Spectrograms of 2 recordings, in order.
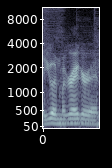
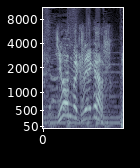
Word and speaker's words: Ewan McGregor: Kind of like that movie we were talking about last week where Ewan McGregor and Christian Bale were having the butt sex. Oh, yeah, I'm sorry, I pronounced his name wrong. Ewan McGregor! – That's better.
